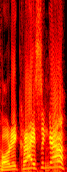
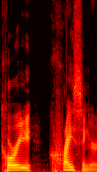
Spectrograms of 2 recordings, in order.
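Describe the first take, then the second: First: The name is said with a German-sounding accent. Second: The name is said in a plain English way.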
